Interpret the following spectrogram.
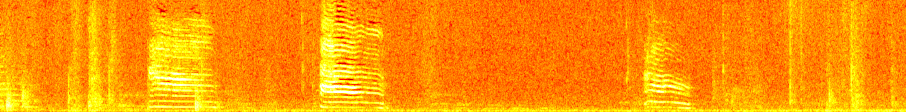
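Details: Domestic cat talking with its owner indoors: three clear harmonic meows, each about half a second, rising then falling, spaced a couple of seconds apart, with faint clicks and quiet room noise between.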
